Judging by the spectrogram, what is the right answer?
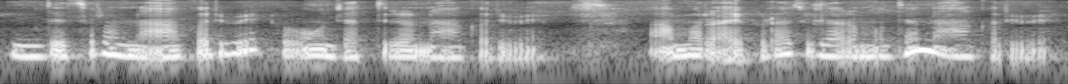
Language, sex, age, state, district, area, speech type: Odia, female, 30-45, Odisha, Rayagada, rural, spontaneous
